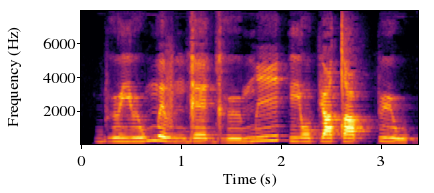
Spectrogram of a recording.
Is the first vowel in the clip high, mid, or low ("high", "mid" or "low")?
high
